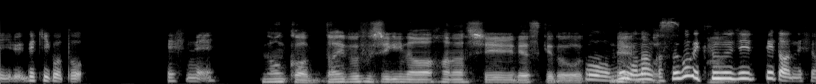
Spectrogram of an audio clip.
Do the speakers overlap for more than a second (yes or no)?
yes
